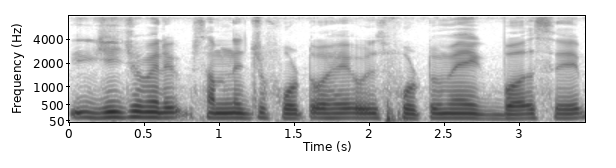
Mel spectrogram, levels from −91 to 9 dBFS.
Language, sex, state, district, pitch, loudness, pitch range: Hindi, male, Maharashtra, Chandrapur, 130 Hz, -18 LUFS, 120-135 Hz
